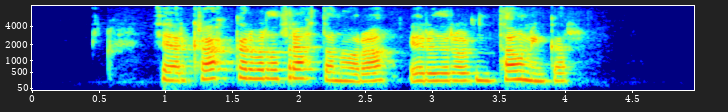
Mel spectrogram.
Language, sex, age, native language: Icelandic, female, 20-29, Icelandic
